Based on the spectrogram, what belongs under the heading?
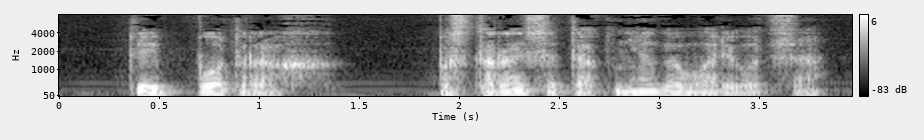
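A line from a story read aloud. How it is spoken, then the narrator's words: Calm. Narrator (Russian): спокойно произнес незнакомец с пистолетом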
